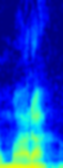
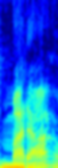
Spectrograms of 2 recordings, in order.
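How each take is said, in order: First: "mara" stressed on the first syllable. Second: "mará" stressed on the last syllable; stress on final syllable. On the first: Preacher offers another Hebrew pronunciation, first-stressed "mara". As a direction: say "mara" with the weight on the opening ma. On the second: Preacher unsure of the Hebrew pronunciation, final-stressed "mará". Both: Shown as a demonstration. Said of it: "no sé si es mará o mara".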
